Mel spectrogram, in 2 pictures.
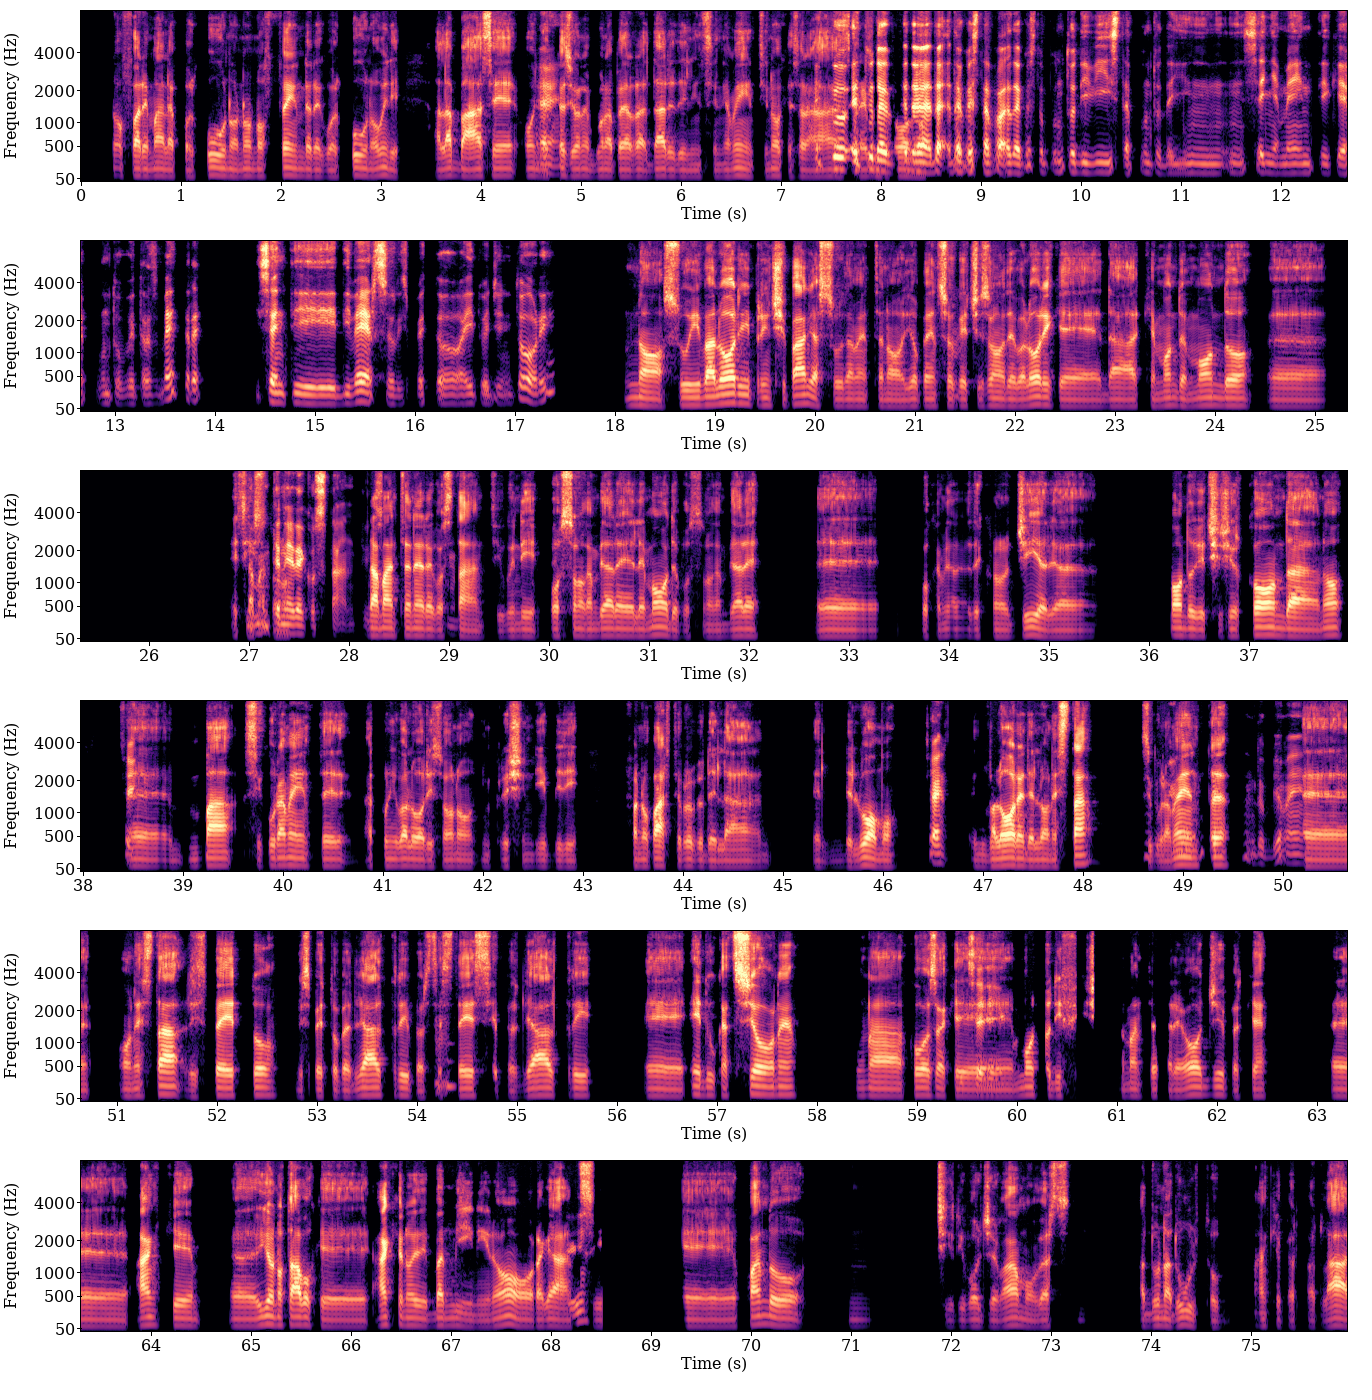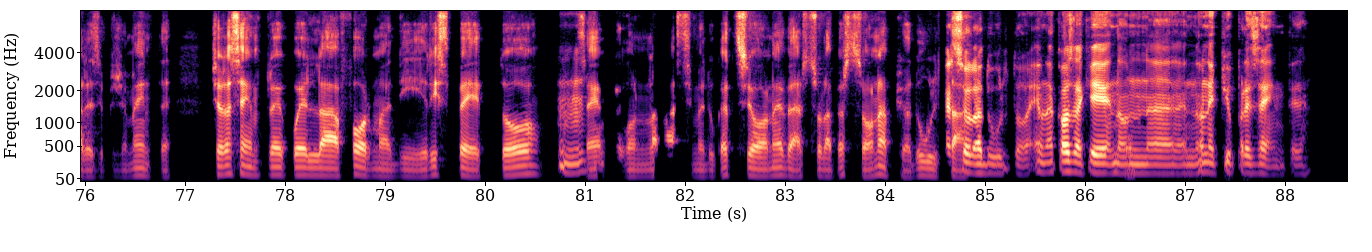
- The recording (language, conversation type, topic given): Italian, podcast, Com'è cambiato il rapporto tra genitori e figli rispetto al passato?
- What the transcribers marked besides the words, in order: "proprio" said as "propio"; unintelligible speech; other background noise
